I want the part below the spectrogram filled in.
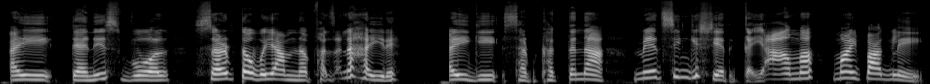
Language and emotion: Manipuri, happy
